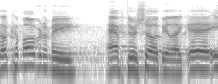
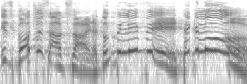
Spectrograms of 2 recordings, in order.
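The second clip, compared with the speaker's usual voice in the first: put-on irritated enthusiasm, very high and swooping; 10 semitones higher than usual. Imitating Israelis praising the weather: imitating someone sounding annoyed. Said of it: "they always sound annoyed".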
